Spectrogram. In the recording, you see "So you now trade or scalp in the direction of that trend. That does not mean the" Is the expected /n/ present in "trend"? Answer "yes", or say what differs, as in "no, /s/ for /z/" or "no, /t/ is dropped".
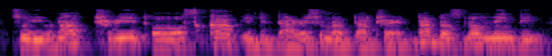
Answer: yes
